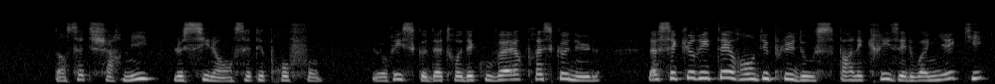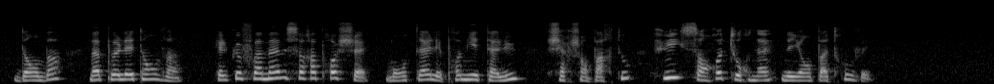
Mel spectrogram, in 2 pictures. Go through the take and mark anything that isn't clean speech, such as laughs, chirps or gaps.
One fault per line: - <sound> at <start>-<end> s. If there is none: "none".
none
